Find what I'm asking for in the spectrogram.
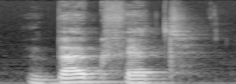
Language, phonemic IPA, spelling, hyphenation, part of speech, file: Dutch, /ˈbœy̯k.fɛt/, buikvet, buik‧vet, noun, Nl-buikvet.ogg
- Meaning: belly fat, abdominal fat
